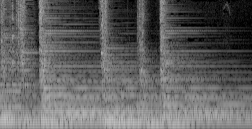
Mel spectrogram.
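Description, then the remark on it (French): A guitar chord, a D shape with a G bass, strummed several times in an uneven rhythm, ringing out fairly loud with no voices. “C'est un ré majeur avec une basse alors c'est pas un ré majeur parce que je suis monté, mais c'est position de ré avec une basse sol.”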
